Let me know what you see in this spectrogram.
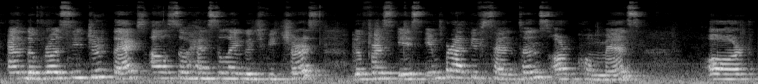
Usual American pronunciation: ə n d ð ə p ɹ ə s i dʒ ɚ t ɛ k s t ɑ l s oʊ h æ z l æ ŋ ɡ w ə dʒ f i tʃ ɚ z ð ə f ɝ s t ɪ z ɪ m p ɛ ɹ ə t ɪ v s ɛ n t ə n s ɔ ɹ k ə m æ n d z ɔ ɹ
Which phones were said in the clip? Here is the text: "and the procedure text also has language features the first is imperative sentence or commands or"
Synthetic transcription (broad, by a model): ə n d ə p ɹ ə s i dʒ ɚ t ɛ k s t ɑ l s oʊ h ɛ s l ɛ ŋ ɡ w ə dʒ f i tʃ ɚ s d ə f ɝ s t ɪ s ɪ m p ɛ ɹ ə t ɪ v s ɛ n t ə n s ɔ ɹ k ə m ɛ n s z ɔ ɹ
